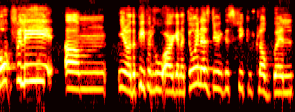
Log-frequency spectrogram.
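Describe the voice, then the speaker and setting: A high-pitched woman with an Arabic accent, very fast pace and lively intonation. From Saudi Arabia. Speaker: English teacher. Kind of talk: interview.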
